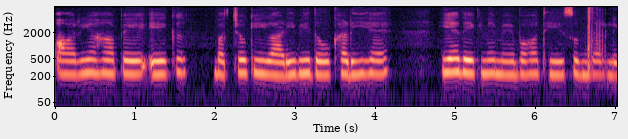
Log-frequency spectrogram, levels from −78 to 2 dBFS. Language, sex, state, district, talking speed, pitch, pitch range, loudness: Hindi, female, Rajasthan, Jaipur, 160 wpm, 225 Hz, 220-235 Hz, -16 LUFS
